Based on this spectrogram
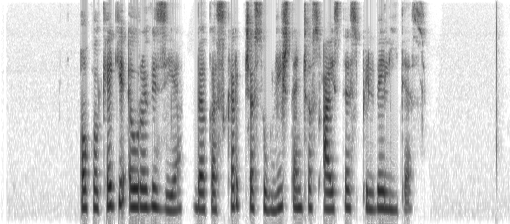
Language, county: Lithuanian, Vilnius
